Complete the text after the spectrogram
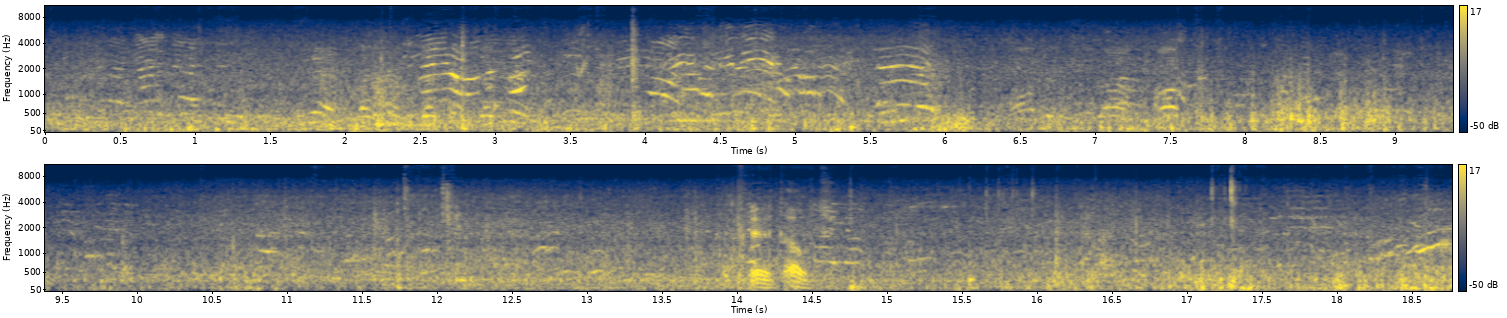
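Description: Young women shout to each other across an outdoor pitch.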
